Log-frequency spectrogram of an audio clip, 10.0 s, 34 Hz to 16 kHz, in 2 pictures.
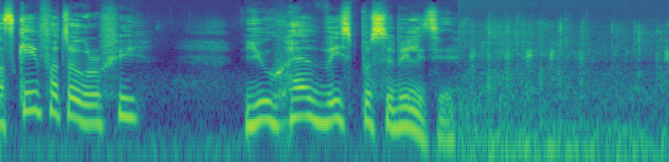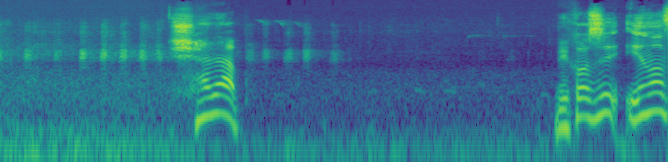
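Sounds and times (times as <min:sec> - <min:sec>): waterbirds calling: 0:03.2 - 0:10.0.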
